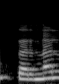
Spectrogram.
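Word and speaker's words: colonel: चौथा है कर्नल। Pronoun कर्नल होता है। लिखते हैं कॉलोनिल।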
